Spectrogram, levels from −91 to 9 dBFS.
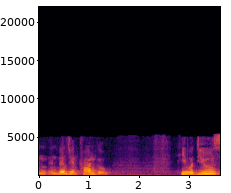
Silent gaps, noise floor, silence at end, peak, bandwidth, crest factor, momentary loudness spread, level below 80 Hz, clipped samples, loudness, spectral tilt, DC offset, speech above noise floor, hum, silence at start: none; -46 dBFS; 0 s; 0 dBFS; 5.4 kHz; 16 dB; 12 LU; -52 dBFS; under 0.1%; -16 LUFS; -9 dB/octave; under 0.1%; 32 dB; none; 0 s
